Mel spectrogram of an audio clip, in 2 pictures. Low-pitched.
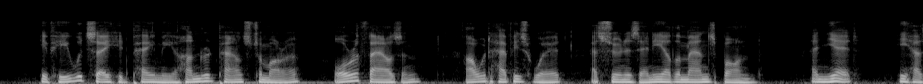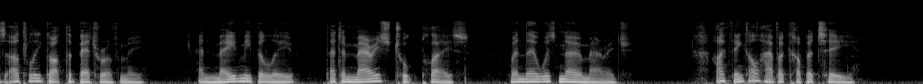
Yes: low, 110 Hz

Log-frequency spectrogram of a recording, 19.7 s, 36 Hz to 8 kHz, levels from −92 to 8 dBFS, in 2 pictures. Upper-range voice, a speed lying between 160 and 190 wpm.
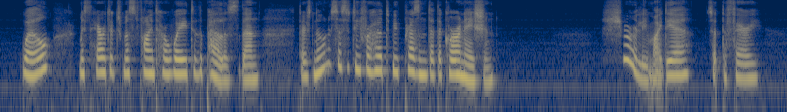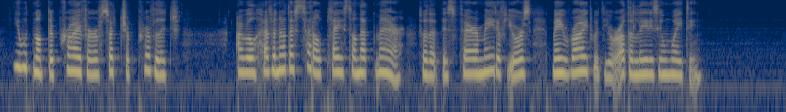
Yes: high, 230 Hz; average, 185 wpm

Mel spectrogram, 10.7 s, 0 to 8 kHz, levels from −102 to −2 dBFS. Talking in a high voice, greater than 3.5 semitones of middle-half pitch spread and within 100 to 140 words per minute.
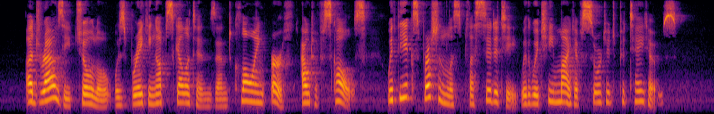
Yes: high, 205 Hz; average, 4.6 semitones; slow, 135 wpm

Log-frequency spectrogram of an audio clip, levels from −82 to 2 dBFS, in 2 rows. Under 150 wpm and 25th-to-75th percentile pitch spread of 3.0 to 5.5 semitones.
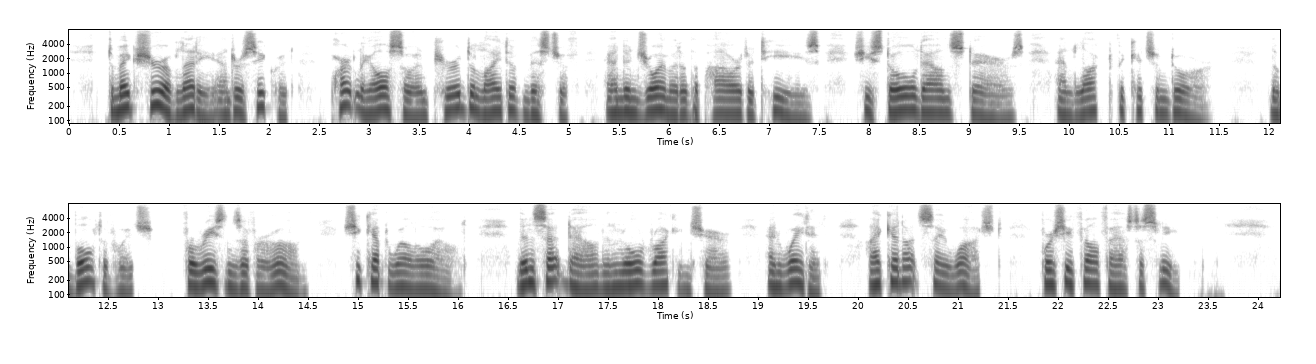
No: average, 160 wpm; average, 3.4 semitones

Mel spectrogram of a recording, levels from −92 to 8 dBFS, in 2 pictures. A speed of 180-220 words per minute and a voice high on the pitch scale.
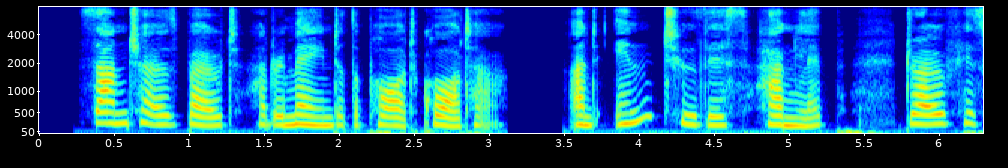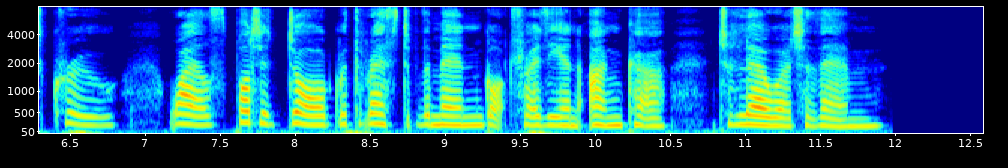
No: average, 150 wpm; high, 210 Hz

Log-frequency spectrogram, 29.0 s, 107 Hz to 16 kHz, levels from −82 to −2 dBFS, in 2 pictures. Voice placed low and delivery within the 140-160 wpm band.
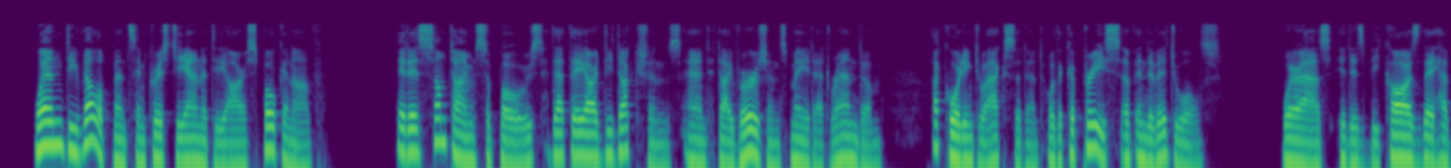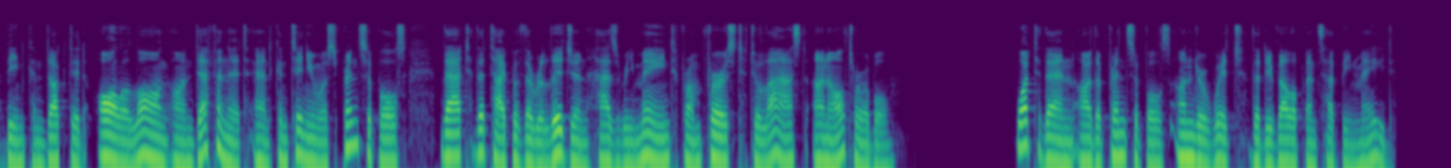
Yes: low, 130 Hz; average, 145 wpm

